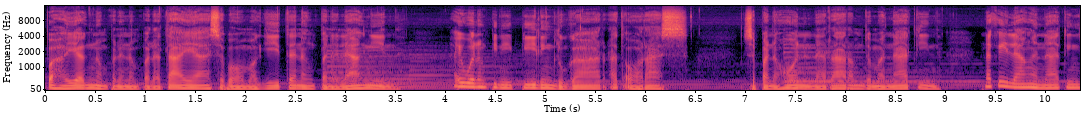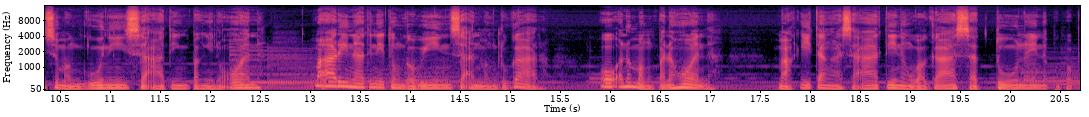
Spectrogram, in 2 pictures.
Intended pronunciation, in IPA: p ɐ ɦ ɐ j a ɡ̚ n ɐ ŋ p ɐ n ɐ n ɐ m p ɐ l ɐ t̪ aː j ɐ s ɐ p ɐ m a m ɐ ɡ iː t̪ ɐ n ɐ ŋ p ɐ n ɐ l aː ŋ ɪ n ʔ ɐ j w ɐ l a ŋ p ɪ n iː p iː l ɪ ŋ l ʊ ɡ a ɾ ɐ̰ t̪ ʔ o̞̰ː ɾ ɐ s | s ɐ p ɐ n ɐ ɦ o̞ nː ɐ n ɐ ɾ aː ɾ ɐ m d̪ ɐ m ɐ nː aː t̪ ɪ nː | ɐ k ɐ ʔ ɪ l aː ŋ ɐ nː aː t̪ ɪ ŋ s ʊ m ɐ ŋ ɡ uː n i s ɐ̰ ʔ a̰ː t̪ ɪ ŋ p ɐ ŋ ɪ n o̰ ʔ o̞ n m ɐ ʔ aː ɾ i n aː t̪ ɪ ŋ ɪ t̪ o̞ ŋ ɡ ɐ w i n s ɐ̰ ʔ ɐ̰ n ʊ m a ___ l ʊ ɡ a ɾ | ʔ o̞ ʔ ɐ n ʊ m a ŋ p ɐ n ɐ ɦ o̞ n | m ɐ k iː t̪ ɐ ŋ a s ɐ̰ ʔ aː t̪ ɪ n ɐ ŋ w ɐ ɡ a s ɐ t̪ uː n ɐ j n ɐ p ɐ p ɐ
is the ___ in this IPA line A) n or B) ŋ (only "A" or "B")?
B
